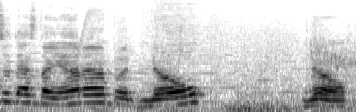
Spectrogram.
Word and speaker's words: Diana: Yeah, I know people can pronounce it as Diana, but no.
